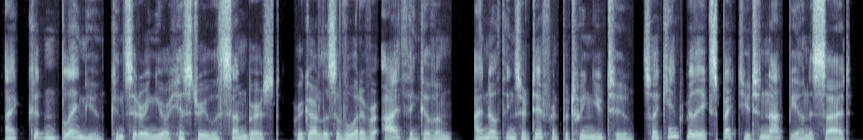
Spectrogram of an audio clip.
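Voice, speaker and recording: Pony mother for storybook drama, played by a man: lifted pitch, lively swings, hesitant, earnest, stubbornly defensive. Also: fast talker, creaky, few pauses, no room sound, clean studio sound. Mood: resigned, gentle.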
